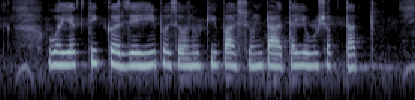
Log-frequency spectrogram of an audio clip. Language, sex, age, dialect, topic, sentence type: Marathi, female, 18-24, Standard Marathi, banking, statement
